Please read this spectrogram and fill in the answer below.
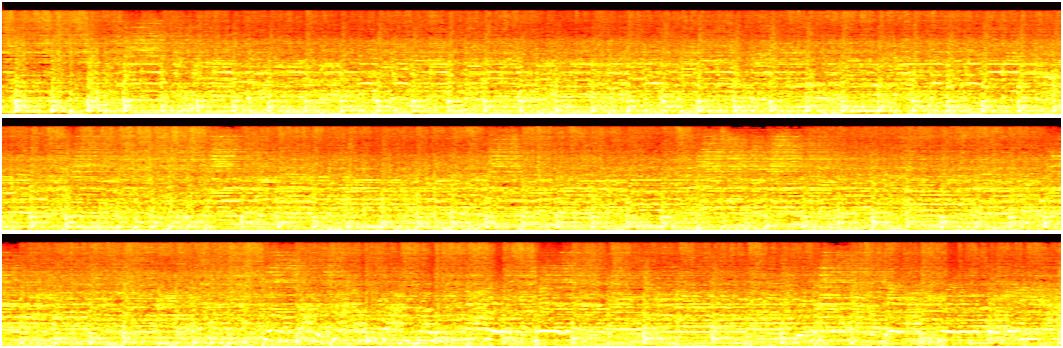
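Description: Live garage rock band playing loud and steady: electric guitar, bass guitar and a Pearl drum kit, with some singing.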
